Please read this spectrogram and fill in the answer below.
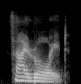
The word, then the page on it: thyroid: Indian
